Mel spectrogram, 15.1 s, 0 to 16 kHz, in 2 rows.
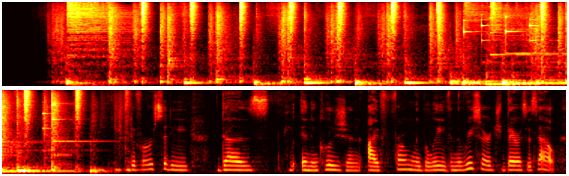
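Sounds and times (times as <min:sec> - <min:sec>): drum-kit beat: 0:00.6 - 0:09.4
bass line: 0:05.9 - 0:09.2
high ringing notes: 0:06.1 - 0:09.2.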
